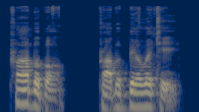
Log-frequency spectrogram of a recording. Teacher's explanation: Stress shift from the first to the third syllable.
